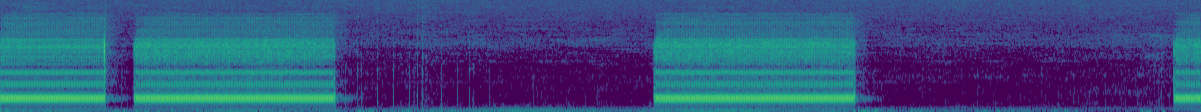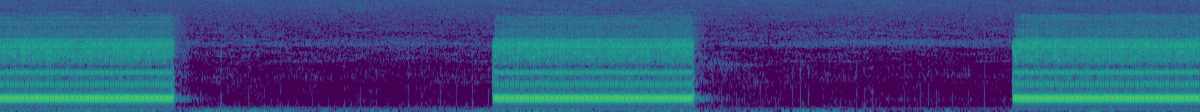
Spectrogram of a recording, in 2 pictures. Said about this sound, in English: I'm calling him.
